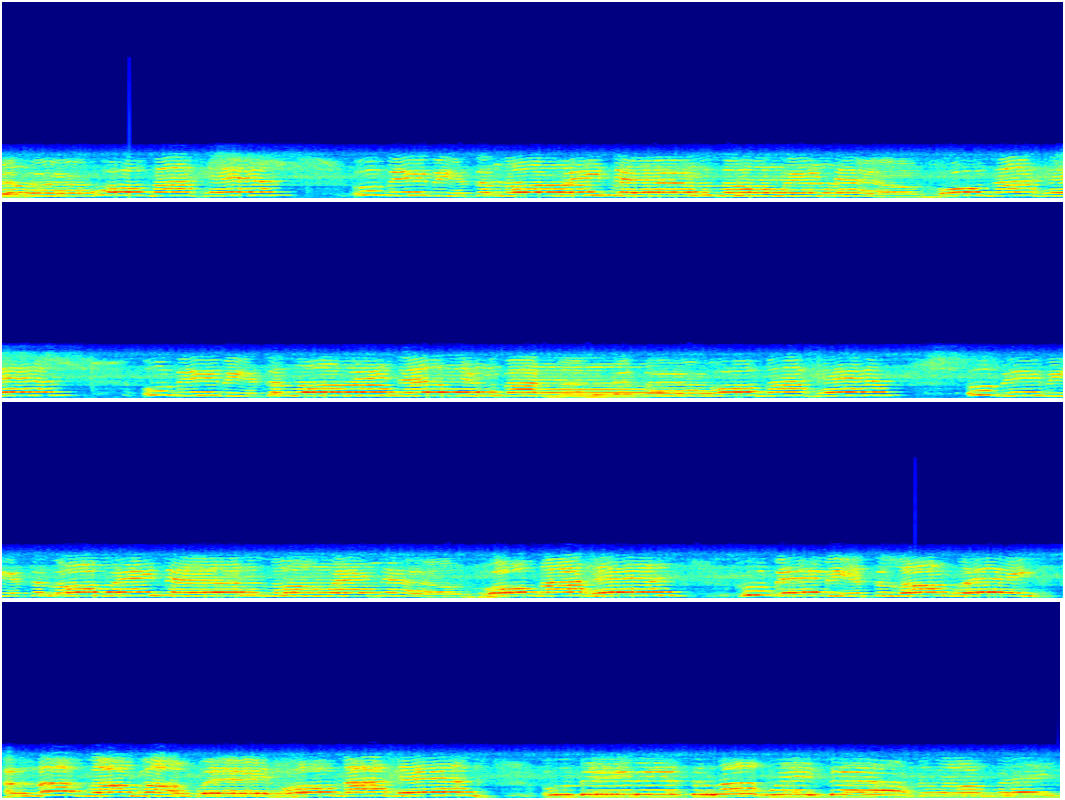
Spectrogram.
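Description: Young women singing the song unaccompanied, in held notes with slides in pitch and short breaks for breath.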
